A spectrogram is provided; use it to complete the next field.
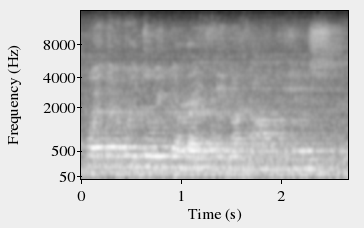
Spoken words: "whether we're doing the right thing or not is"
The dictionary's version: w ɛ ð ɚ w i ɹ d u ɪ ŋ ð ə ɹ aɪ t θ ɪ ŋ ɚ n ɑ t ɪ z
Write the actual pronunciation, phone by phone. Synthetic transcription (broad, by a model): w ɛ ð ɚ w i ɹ d u ɪ ŋ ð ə ɹ aɪ t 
